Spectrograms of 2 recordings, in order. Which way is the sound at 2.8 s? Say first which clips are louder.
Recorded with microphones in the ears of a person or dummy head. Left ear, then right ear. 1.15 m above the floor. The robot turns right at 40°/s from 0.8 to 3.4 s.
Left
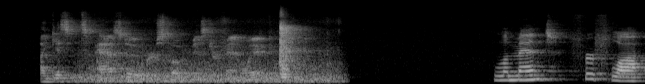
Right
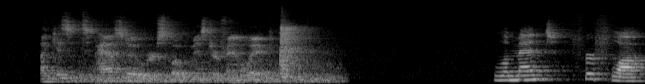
Left 6 dB; 70° left (ahead or behind).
